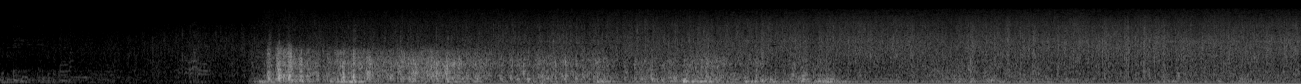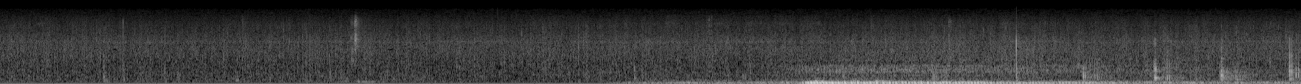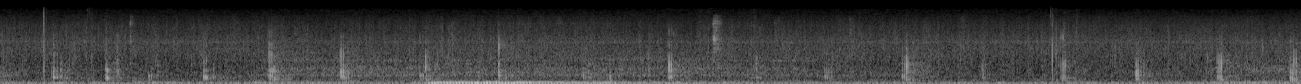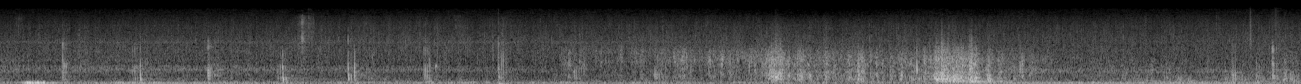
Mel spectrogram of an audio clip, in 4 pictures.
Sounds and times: drone 0:18.8 - 0:52.0
synth 0:19.0 - 0:52.0

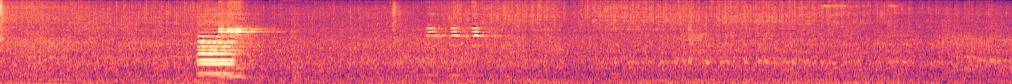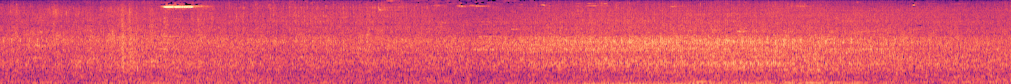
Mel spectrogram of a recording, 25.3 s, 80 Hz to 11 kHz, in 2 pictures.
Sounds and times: traffic heavy throaty 0:00.0 - 0:12.5

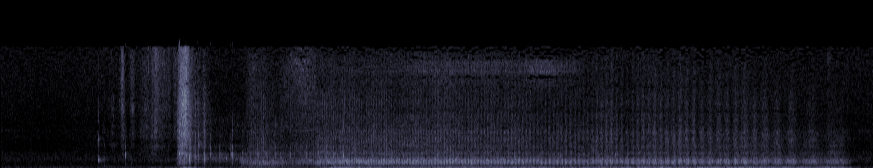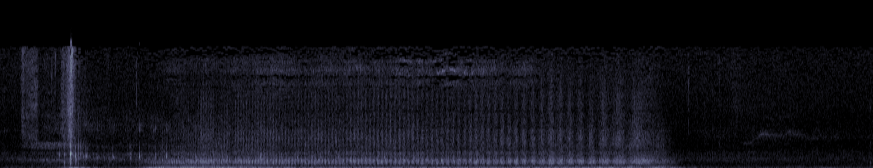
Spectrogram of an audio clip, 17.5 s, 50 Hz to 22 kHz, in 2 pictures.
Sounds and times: spun a zoetrope toy 0:01.2 - 0:08.6
spun a zoetrope toy 0:09.3 - 0:15.6

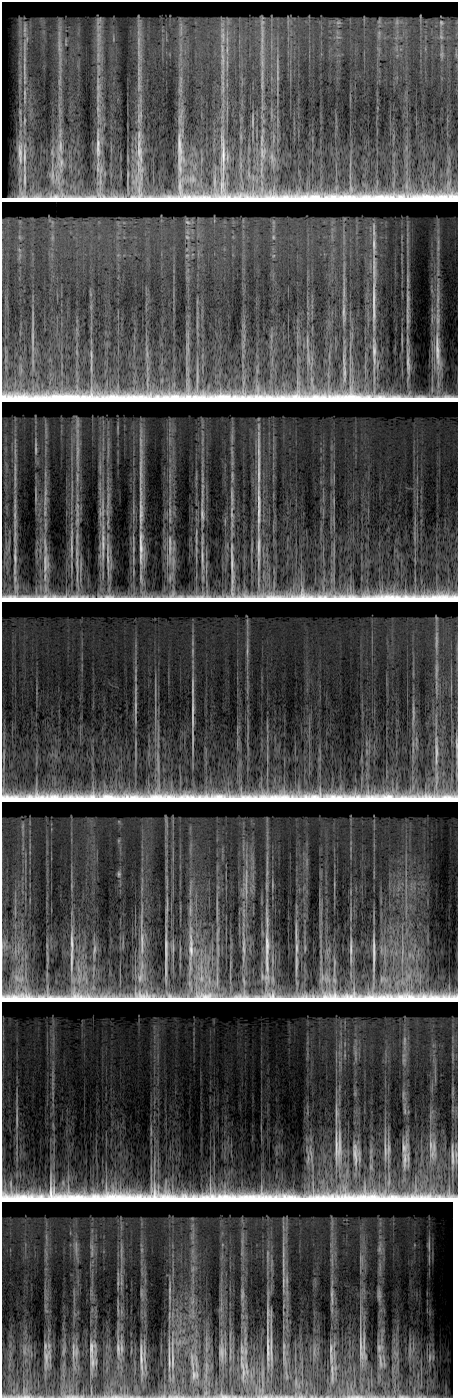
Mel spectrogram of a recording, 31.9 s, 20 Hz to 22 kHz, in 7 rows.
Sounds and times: Horse Galloping 0:00.1 - 0:31.8

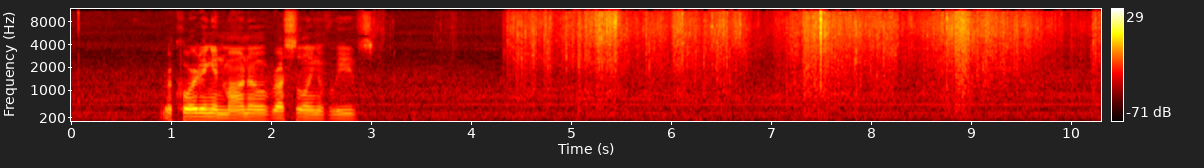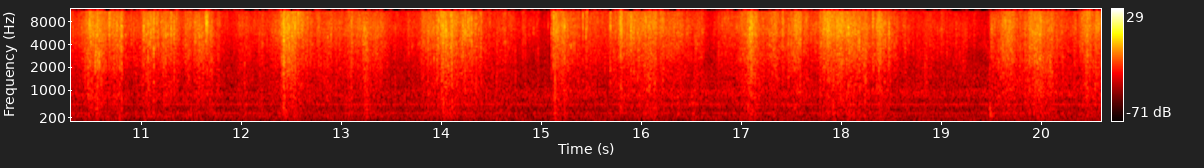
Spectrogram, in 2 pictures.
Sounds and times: russling leaves 0:04.3 - 0:20.6

